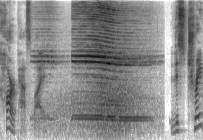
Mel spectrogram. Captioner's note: car horn honking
